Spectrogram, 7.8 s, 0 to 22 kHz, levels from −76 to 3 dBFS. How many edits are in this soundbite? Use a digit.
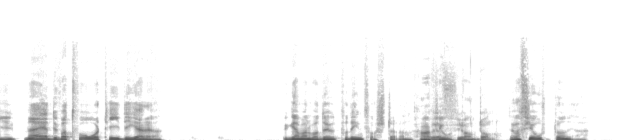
0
